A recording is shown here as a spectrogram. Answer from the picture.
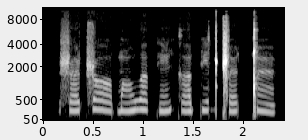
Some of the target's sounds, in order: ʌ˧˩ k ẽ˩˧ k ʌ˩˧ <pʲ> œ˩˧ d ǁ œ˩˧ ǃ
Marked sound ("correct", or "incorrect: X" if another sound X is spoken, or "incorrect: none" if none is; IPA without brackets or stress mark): correct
